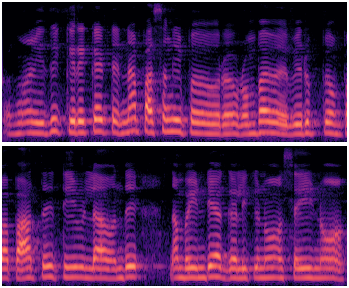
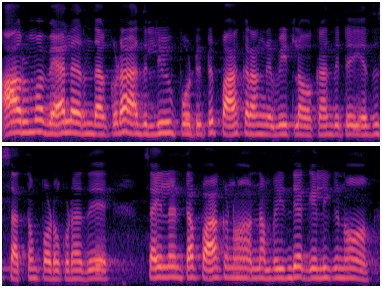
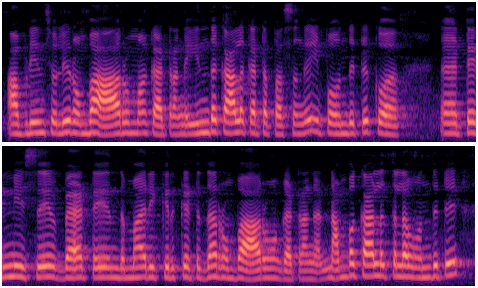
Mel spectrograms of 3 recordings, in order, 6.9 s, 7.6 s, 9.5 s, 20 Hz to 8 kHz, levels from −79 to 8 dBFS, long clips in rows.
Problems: none marked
